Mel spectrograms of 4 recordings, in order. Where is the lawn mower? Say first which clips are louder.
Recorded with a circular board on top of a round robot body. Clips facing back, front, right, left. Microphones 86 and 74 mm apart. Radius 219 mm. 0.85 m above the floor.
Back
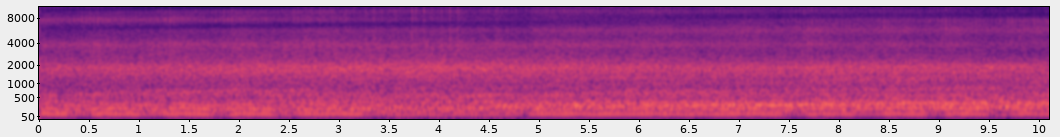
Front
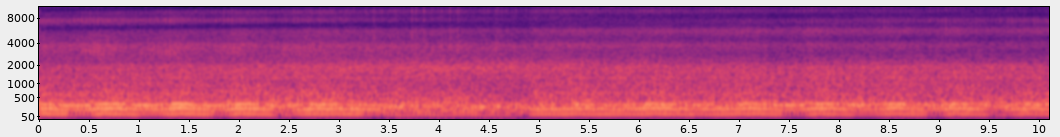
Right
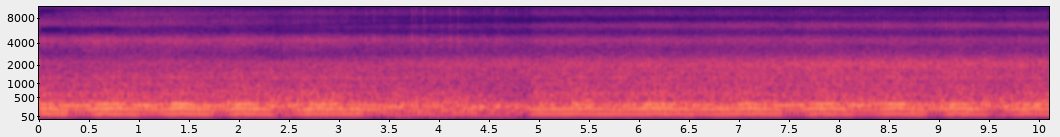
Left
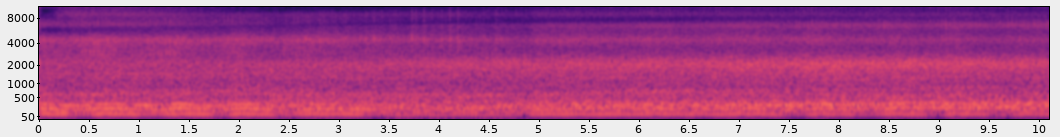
Front 12 dB, right 7 dB; 30° right; by 10.1 s 40° right.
